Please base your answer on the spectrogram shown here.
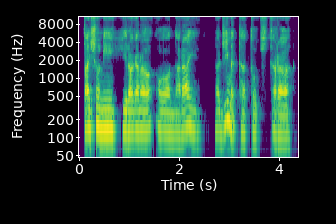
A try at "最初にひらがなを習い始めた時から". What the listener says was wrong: Make sure you breathe out actually. Don't run into the next part. 最初にひらがなを and then I want you to breathe out.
